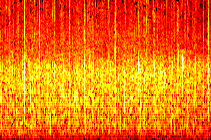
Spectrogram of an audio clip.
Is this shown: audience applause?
yes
